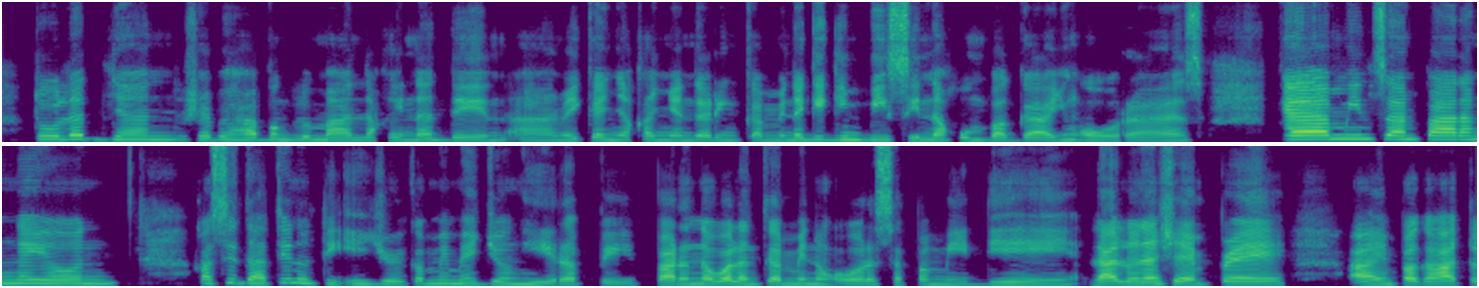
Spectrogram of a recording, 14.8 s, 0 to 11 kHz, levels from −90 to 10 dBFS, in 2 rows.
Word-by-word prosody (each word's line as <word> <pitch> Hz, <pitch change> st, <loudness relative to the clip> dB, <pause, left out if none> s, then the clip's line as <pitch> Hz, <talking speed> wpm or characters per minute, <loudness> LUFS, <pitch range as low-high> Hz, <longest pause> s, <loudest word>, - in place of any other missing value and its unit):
tulad 270 Hz, +2 st, 0 dB
niyan 250 Hz, 0 st, -5 dB
siyempre 245 Hz, 0 st, -5 dB
habang 230 Hz, -2 st, -2 dB
lumalaki 215 Hz, -3 st, -4 dB
na 220 Hz, +2 st, -2 dB
din, 185 Hz, -1 st, -3 dB
ah, 185 Hz, 0 st, -7 dB
may 195 Hz, -, -2 dB
kanya-kanya 195 Hz, -2 st, -3 dB
na 185 Hz, 0 st, -1 dB
rin 190 Hz, -, -8 dB
kami 185 Hz, 0 st, -7 dB
nagiging 240 Hz, +3 st, 0 dB
busy 225 Hz, 0 st, +2 dB
na 210 Hz, -, +1 dB
kumbaga 180 Hz, -5 st, -2 dB
yung 220 Hz, +1 st, -7 dB
oras. 175 Hz, -1 st, -3 dB, 0.4 s
Kaya, 290 Hz, +1 st, +11 dB
minsan 295 Hz, -1 st, +2 dB
parang 275 Hz, -1 st, +5 dB
ngayon 255 Hz, -1 st, -1 dB, 0.4 s
kasi 270 Hz, +4 st, 0 dB
dati 275 Hz, +3 st, -2 dB
noong 285 Hz, -2 st, -3 dB
teenager 225 Hz, -2 st, -6 dB
kami 230 Hz, +4 st, -5 dB
medyo 225 Hz, -1 st, -4 dB
ang 220 Hz, -, -6 dB
hirap 205 Hz, +3 st, -3 dB
eh, 160 Hz, -1 st, -6 dB
parang 205 Hz, +2 st, +3 dB
nawalan 210 Hz, 0 st, +2 dB
kami 205 Hz, -1 st, -1 dB
ng 200 Hz, -, -5 dB
oras 185 Hz, +2 st, 0 dB
sa -, -, -27 dB
pamilya 190 Hz, +1 st, -6 dB
eh, 180 Hz, -3 st, -3 dB, 0.2 s
lalo 195 Hz, +2 st, +6 dB
na 230 Hz, -, +6 dB
siyempre, 225 Hz, -1 st, +3 dB, 0.3 s
ah, 205 Hz, -, +5 dB
yung 220 Hz, -, -10 dB
pagka 220 Hz, -1 st, +5 dB
215 Hz, 185 wpm, -22 LUFS, 195-250 Hz, 0.4 s, Kaya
